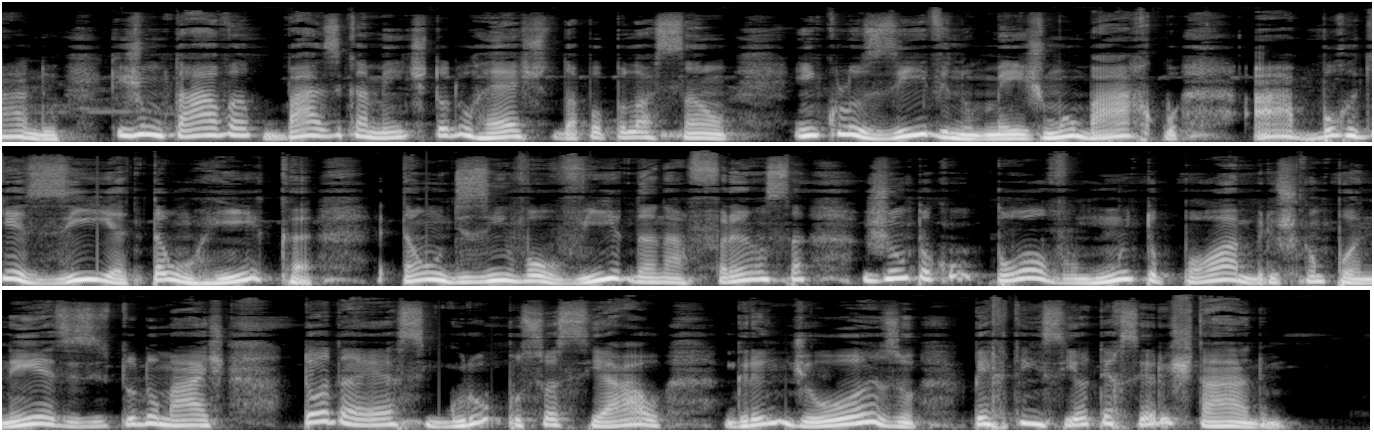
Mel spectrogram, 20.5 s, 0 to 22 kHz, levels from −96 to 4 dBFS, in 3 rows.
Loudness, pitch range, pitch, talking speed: -15 LUFS, 130-190 Hz, 165 Hz, 115 wpm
